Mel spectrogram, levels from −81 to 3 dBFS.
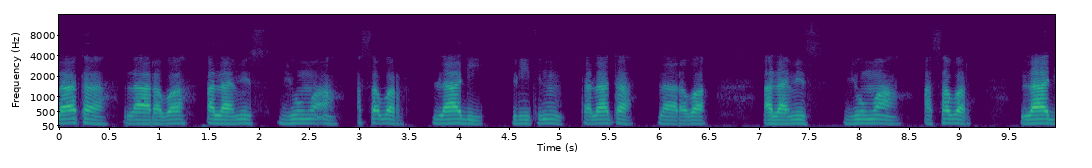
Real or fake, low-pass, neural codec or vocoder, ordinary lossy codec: real; 10.8 kHz; none; Opus, 16 kbps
